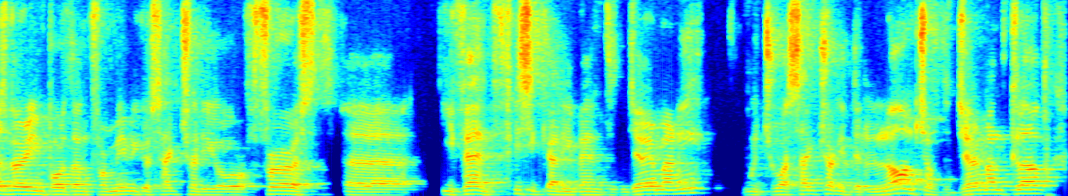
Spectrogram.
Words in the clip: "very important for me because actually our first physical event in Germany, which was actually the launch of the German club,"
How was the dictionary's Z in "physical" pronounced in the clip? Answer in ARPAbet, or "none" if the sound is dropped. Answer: S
